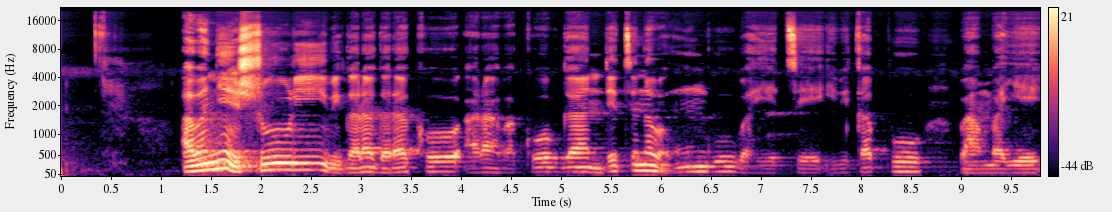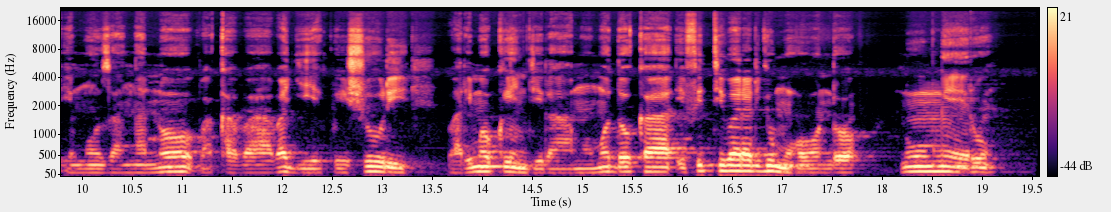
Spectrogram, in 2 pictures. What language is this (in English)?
Kinyarwanda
